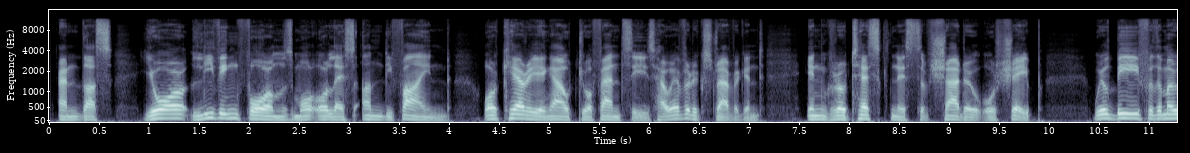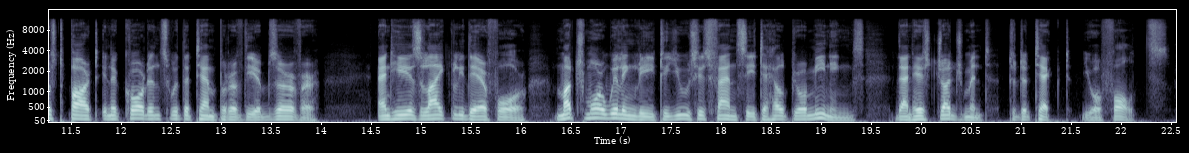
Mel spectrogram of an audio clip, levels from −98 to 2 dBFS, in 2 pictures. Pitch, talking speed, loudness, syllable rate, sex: 105 Hz, 155 wpm, -20 LUFS, 4.8 syllables/s, male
